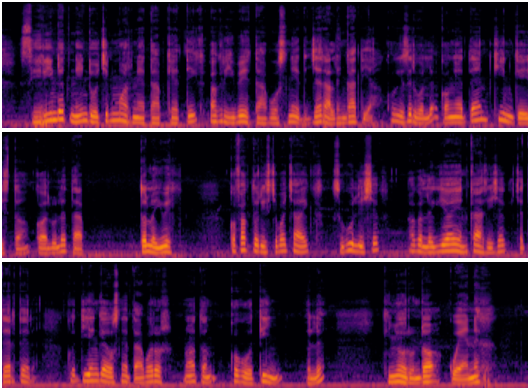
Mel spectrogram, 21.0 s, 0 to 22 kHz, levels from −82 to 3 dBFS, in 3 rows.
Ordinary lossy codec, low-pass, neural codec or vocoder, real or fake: none; none; none; real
